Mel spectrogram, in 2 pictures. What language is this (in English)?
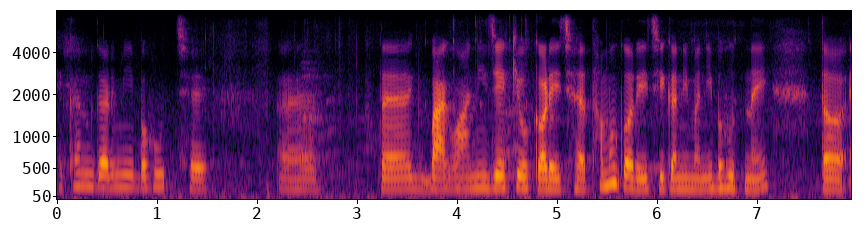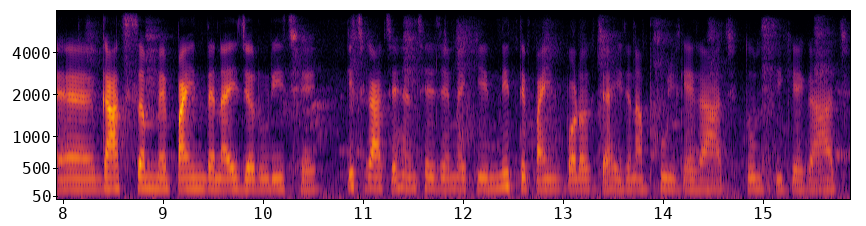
Maithili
